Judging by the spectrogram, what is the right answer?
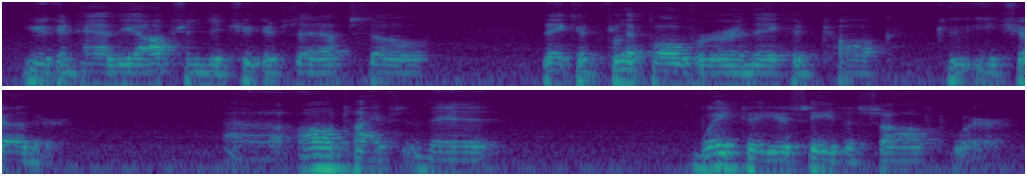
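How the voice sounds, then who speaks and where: An older man with an American accent giving an unscripted product walkthrough in a halting, rambling way that often trails off. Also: on the low side. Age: 60s or older. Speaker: presenter of a radio equipment review. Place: small indoor room at a desk.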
